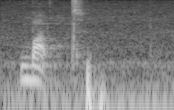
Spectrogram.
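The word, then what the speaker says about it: butt: Ở đây chúng ta ghi là âm u nhưng mà cách đọc của chúng ta là âm á. Các bạn nhớ là âm á nhé. Và kết thúc bằng âm t bắn hơi.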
